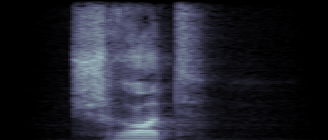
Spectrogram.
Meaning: scrap; junk (discarded material, especially metal)
- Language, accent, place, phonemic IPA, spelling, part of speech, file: German, Germany, Berlin, /ʃʁɔt/, Schrott, noun, De-Schrott.ogg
